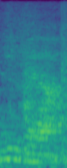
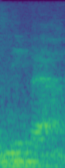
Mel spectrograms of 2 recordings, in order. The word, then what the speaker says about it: Nivea: De la nix nivis și numele acelor produse cosmetice Nivea. Deci accentul e Nivea, e Niveus Nivea, nu Nivea, se pronunță de obicei.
